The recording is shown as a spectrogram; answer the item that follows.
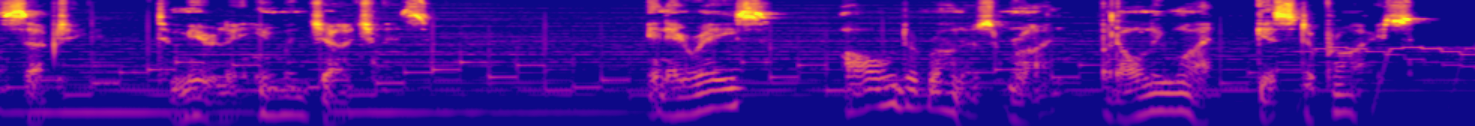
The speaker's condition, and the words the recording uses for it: No condition.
